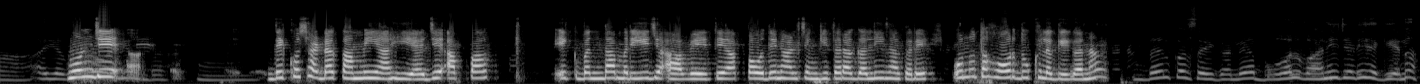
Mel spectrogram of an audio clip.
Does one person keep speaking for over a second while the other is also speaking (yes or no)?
no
